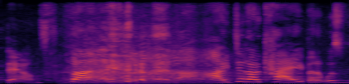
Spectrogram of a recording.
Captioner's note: laughter; chuckles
